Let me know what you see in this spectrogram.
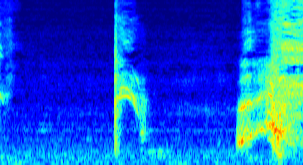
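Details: Adult man trying a vape coughs: two harsh, breathy bursts, the second louder and longer, after inhaling vapour; cough.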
